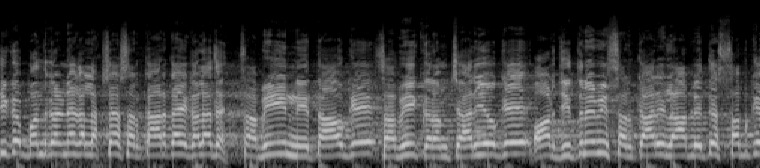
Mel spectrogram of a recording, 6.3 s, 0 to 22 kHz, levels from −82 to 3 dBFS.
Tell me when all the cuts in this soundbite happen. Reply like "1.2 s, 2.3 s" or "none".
2.0 s, 3.1 s, 4.4 s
